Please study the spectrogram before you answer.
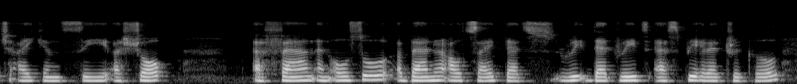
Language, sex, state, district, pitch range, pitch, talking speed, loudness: English, female, Nagaland, Kohima, 170-185 Hz, 180 Hz, 130 wpm, -16 LUFS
